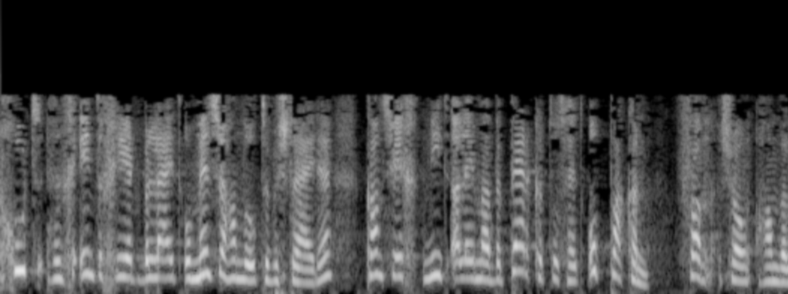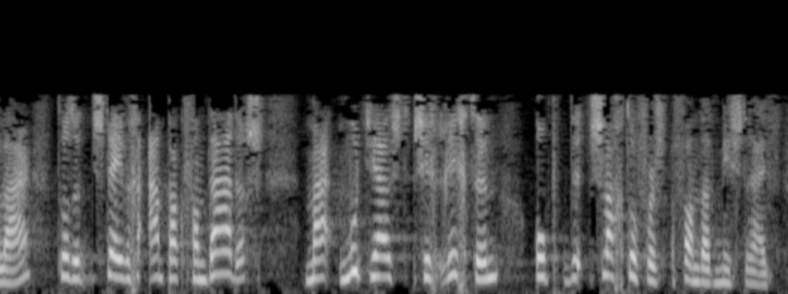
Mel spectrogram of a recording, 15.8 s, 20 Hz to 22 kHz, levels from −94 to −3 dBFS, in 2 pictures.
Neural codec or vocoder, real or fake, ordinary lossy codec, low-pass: none; real; MP3, 24 kbps; 7.2 kHz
